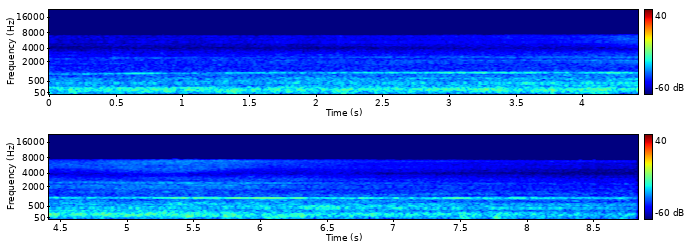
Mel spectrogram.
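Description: Electric multiple-unit passenger train running along the station track: wheels rumbling on the rails with a steady high whine over it. The sound swells to its loudest about five to six seconds in, then eases.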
